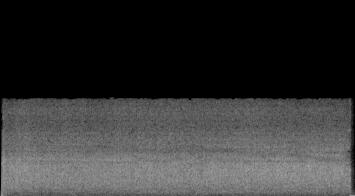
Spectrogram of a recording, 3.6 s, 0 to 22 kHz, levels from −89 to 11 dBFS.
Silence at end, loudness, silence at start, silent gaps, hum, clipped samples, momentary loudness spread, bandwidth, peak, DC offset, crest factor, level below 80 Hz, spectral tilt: 0 s; -22 LUFS; 0 s; none; none; under 0.1%; 2 LU; 11.5 kHz; -12 dBFS; under 0.1%; 14 dB; -54 dBFS; 1 dB/octave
